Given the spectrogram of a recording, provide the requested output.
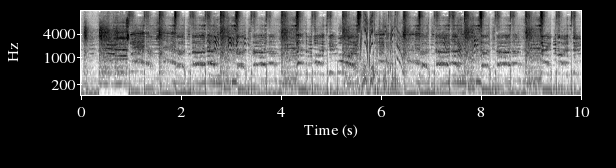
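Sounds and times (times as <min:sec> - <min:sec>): hip hop music with steady beat: 0:01.6 - 0:10.0
record scratching on turntable: 0:05.2 - 0:06.8.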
